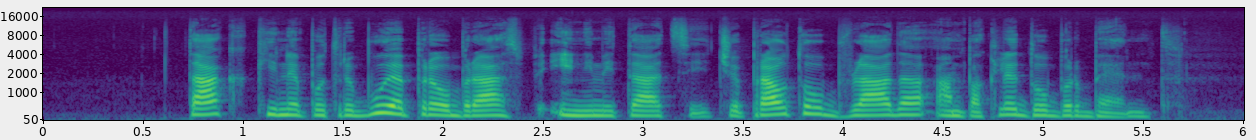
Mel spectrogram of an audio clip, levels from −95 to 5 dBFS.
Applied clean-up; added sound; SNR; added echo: none; none; none; none.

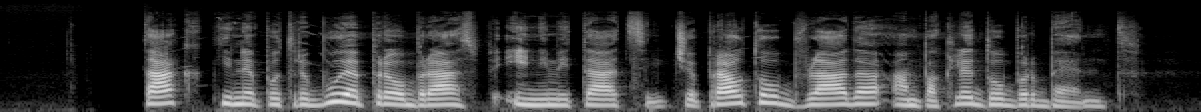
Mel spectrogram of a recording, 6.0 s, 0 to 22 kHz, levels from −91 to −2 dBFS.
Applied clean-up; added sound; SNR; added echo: neural mask model DeepFilterNet 3.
